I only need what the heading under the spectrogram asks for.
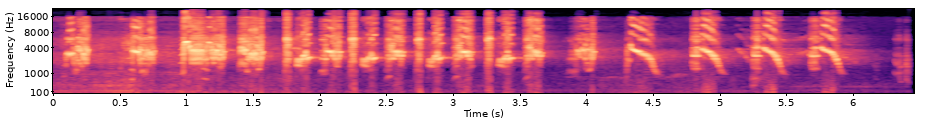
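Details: Chattering Javan myna from Thailand, a gacor full-isian singer, starting with harsh dense rasps, then giving a string of clear downward-sliding whistles spaced roughly half a second apart.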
